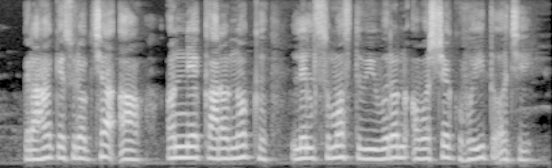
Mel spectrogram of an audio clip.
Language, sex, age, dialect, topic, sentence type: Maithili, female, 18-24, Southern/Standard, banking, statement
